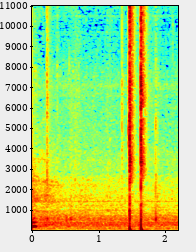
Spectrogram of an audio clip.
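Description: Two sharp clicks in quick succession about one and a half seconds in, with a couple of fainter clicks around them: small tools being handled while measuring capacitors.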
